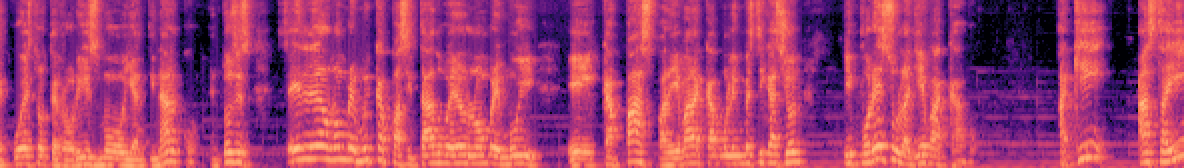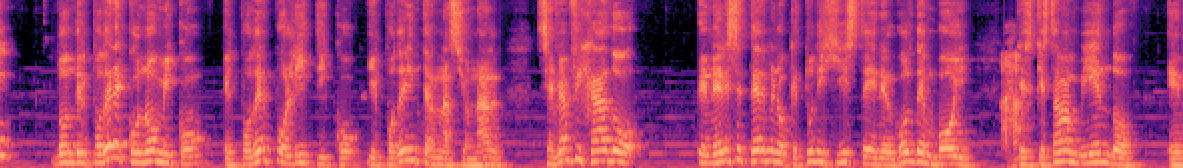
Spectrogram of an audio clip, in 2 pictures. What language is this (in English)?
Spanish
